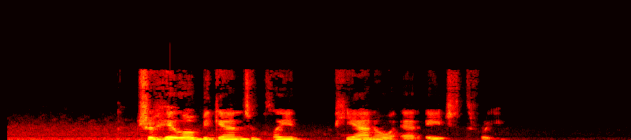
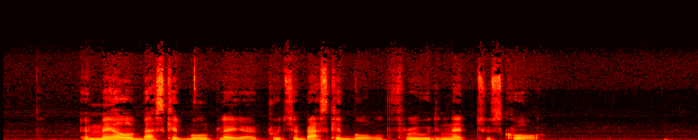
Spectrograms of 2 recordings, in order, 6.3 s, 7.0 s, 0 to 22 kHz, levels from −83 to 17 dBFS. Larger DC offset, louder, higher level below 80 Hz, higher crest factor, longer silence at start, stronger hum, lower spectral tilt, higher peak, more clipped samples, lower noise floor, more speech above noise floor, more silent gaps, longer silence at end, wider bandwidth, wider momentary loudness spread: neither; first, -16 LUFS vs -24 LUFS; about the same, -56 dBFS vs -58 dBFS; about the same, 18 dB vs 20 dB; first, 1.4 s vs 0.8 s; neither; first, -6 dB/octave vs -4.5 dB/octave; first, 0 dBFS vs -4 dBFS; neither; first, -73 dBFS vs -60 dBFS; first, 57 dB vs 37 dB; neither; first, 1.4 s vs 0.3 s; second, 11.5 kHz vs 15 kHz; first, 22 LU vs 9 LU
